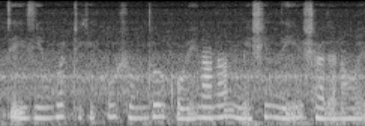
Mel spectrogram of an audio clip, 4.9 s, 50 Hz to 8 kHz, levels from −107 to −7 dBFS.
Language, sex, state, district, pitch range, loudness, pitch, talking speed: Bengali, female, West Bengal, Jalpaiguri, 240-260 Hz, -30 LUFS, 250 Hz, 135 wpm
